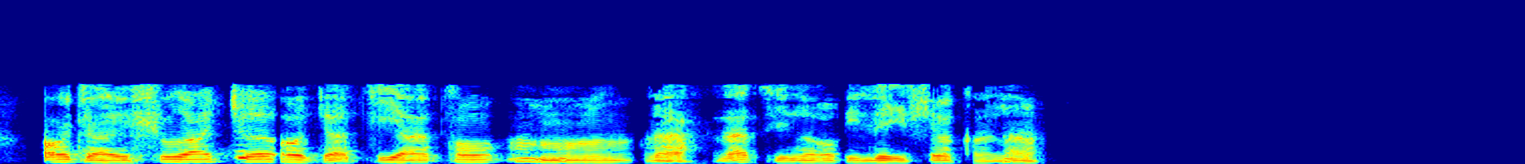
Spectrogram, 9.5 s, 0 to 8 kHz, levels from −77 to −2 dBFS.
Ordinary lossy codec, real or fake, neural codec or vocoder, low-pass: AAC, 16 kbps; fake; codec, 24 kHz, 1 kbps, SNAC; 7.2 kHz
